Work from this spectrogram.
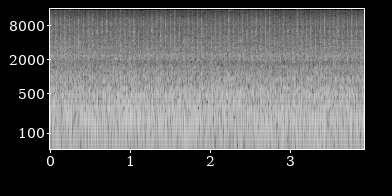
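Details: Salvage-auction car idling with hood open: busy uneven rattle over the engine, no clean beat; owner notes odd exhaust back pressure and coolant reservoir previously removed, suspects a problem, cause unclear.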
